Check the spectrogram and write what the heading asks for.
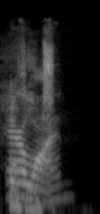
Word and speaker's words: Erewhon: We went to eat at this place called Arm One. No, I'm saying it wrong. It's like some organic like grocery store / like eatery place or whatever. – Erewhon. – There we go. Oh, okay. I said it kind of right.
